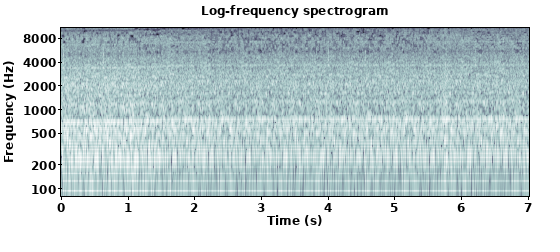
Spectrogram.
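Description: An electric locomotive's motors hum steadily as the train runs.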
